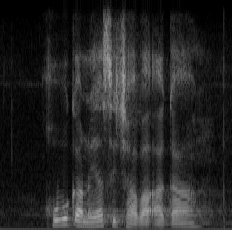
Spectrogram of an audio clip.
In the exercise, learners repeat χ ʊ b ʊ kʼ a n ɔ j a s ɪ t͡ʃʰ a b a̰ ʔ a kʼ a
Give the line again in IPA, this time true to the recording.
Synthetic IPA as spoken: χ ʊ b ʊ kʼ a n ɔ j a s ɪ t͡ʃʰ a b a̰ ʔ a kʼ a

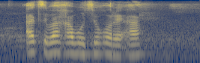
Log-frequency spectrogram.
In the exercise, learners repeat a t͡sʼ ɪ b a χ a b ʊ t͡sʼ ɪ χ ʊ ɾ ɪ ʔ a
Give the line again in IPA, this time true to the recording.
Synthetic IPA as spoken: a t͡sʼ ɪ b a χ a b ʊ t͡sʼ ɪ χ ʊ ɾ ɪ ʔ a

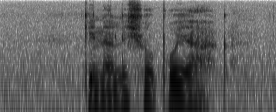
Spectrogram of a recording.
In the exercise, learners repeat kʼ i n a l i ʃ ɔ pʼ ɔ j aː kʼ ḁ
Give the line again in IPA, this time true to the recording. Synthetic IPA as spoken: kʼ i n a l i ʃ ɔ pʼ ɔ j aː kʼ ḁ

